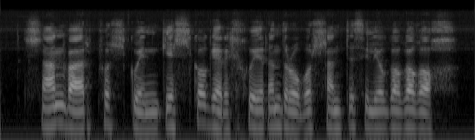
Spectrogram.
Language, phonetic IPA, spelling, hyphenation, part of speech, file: Welsh, [ˌɬan.vai̯r.pʊɬˌɡwɪn.ɡɪɬ.ɡɔˌɡɛr.əˌχwɪrnˌdrɔ.bʊɬˌɬan.təˌsɪl.jɔˌɡɔ.ɡɔˈɡoːχ], Llanfairpwllgwyngyllgogerychwyrndrobwllllantysiliogogogoch, Llan‧fair‧pwll‧gwyn‧gyll‧go‧ger‧y‧chwyrn‧dro‧bwll‧llan‧ty‧si‧lio‧go‧go‧goch, proper noun, Cy-Llanfairpwllgwyngyllgogerychwyrndrobwllllantysiliogogogoch.ogg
